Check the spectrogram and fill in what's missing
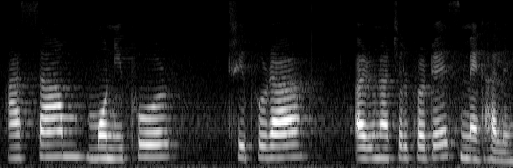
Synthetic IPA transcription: asamːonipʰuɹ | tʰɹipʰuɹa | aɹunat͡ʃɔlpɹɔdesmɛɡʱalɛ

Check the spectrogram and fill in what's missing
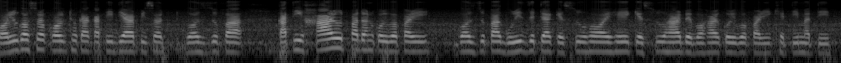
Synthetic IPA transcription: kɔlɡɔsɔɹkɔltʰʊkakatidijaɹpisɔt | ɡɔszupa | katixaɹʊt̚padɔnkoɹibɔpaɹi | ɡɔszupaɡuɹitzetijakesuɦɔjɦejkesuɦaɹbɛbɔɦaɹkoɹibɔpaɹikʰetimati

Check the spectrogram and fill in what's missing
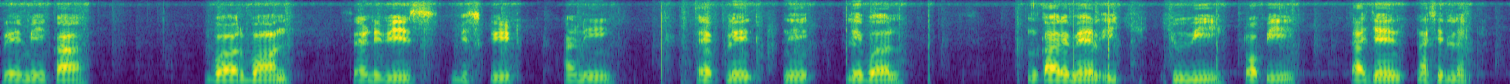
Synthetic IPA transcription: pɾemika | bɔɾbɔn | sẽɳɖʋisbiskɾiʈ | ani | eplene | lebəl | nkaɾmel | t͡ɕuʋiʈɔpi | t̪ad͡ʑenasilːḛ̃

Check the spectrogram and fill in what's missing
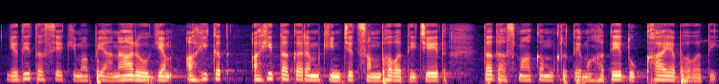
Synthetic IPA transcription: jɐd̪it̪ɐsjɐkimɐpiɐnaːɾjoːɡjɐmɐɦikɐt̪ɐɦit̪ɐkɐɾɐmkiɲt͡ʃit̪sɐmbʱɐʋɐt̪it͡ʃeːt̪ːɐd̪ɐsmaːkɐmkɾɨt̪emɐɦɐt̪eːd̪ukʰːaːjɐbʱɐʋɐt̪i

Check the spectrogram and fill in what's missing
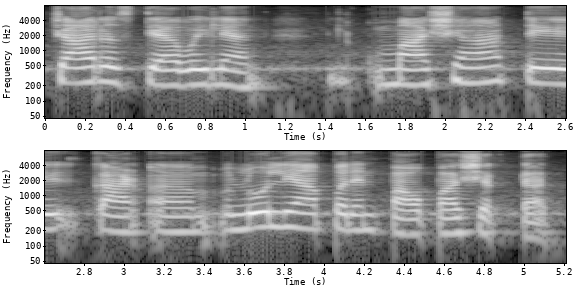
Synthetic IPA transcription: t͡ɕaɾəst̪jaʋəjljãn | maɕãt̪ekaloljãpəɾjə̃nt̪̚pawpaɕəkt̪a̰t̪̚

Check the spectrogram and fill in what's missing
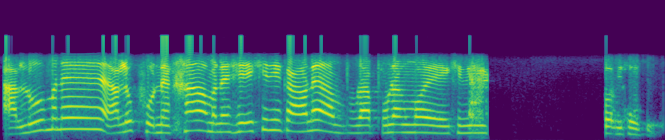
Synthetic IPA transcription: a̰lumanɛalukʰunɛkʰamanɛɦejkʰinikaɹɔnɛapʊnakmɔjejkʰini | kobisaɹisʊ

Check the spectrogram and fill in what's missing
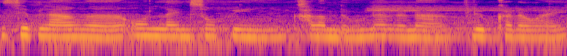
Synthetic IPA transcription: ziplaŋɔnlajnsɔpiŋkʰalamdɯŋmɯnaɾanapʰlip̚kʰaɾawaj

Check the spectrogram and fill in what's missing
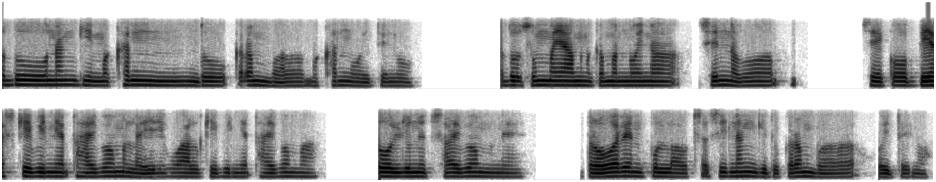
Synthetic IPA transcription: ɐdunɐŋɡimɐkʰɐndɔkɐɾɐmbɐmɐkʰɐnojtɔjnɔ | ɐdusumːɐjamnɐkɐmɐnːojnɐ | sinːɐβɐ | sekɔbeskebinet̚hajbɐmɐlɐjwalkebinet̚hajbɐma | tɔljunit̚sajbɐmɐne | dɾɔwɐɾenpulːawt̚sɐ̰sinɐŋɡidɔkɐɾɐmbɐhojtɔjnɔ

